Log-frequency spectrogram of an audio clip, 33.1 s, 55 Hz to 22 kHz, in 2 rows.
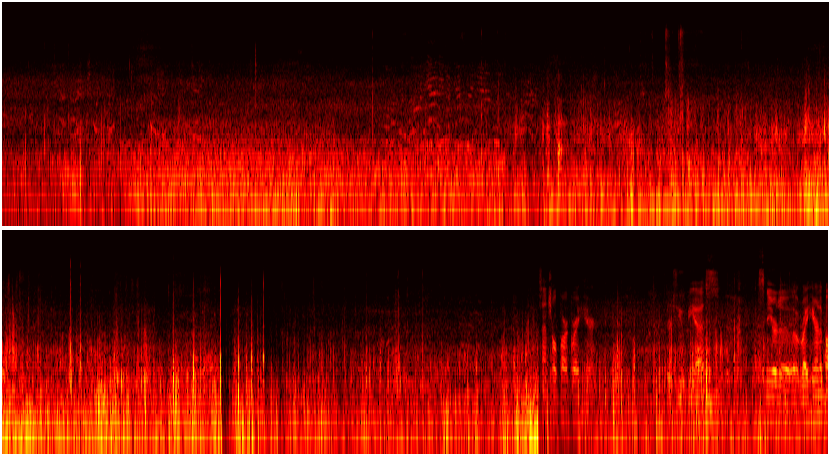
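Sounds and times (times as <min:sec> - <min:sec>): wind rumbling on microphone: 0:00.0 - 0:33.0.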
